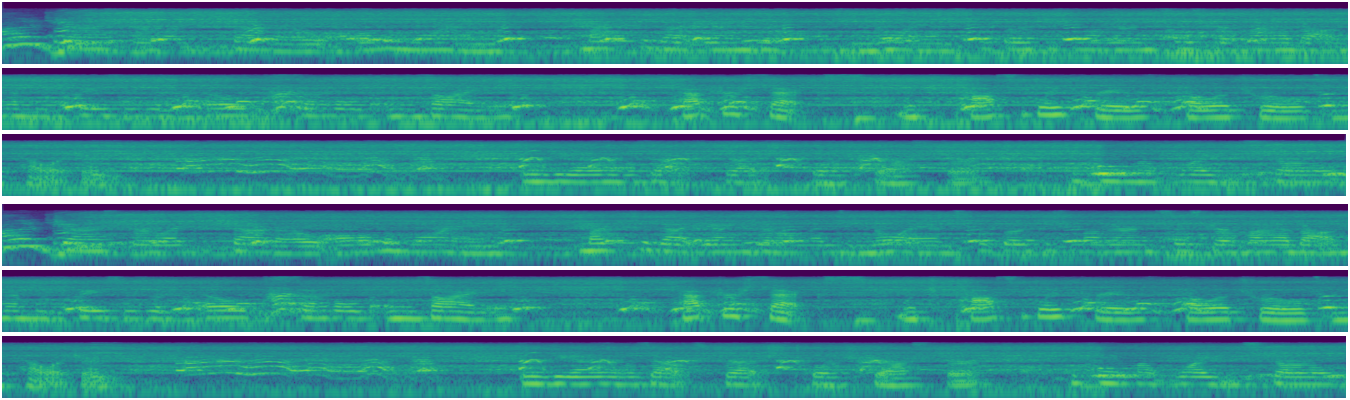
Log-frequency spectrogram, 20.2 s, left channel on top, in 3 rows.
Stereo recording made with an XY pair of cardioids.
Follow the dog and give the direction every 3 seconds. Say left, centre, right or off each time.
left, left, left, left, centre, centre, left.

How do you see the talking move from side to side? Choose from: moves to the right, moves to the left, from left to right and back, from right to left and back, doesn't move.
from right to left and back.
